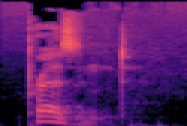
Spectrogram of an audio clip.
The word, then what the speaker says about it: present: iberos cases for example the noun present significa regalo present the emphasis is on the first syllable present present present significa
